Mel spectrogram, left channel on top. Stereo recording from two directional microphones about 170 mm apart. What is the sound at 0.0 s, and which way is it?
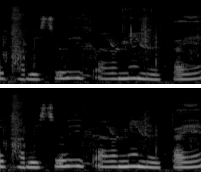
Speech, 30° right (ahead or behind).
